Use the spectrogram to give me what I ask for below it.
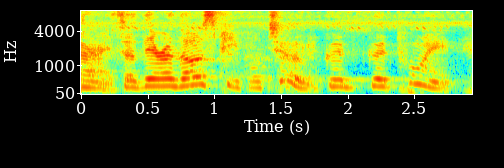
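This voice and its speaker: Over noticeable background noise, a woman talks with lively intonation in an American accent. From New York City, the Bronx. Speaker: former community member speaking at anniversary gathering. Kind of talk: informal speech to a gathering. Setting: room with live audience. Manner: halting, with many repeated words.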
